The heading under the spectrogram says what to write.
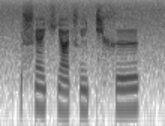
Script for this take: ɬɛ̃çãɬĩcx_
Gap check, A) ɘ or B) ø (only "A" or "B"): B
